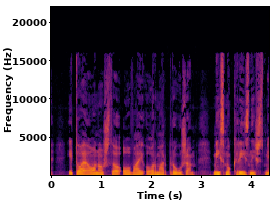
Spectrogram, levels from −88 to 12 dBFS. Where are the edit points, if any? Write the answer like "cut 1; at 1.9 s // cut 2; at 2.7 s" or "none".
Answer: none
